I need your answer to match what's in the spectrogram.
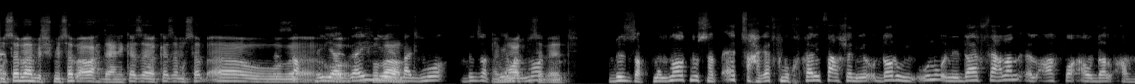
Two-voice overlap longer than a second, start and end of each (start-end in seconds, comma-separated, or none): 2.7-4.2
